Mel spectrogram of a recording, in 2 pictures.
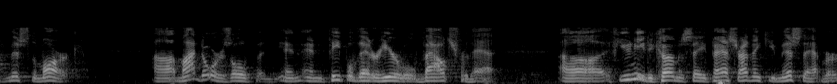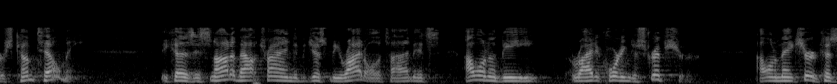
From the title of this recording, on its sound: Ketha Heights Baptist Church ~ Live Broadcast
